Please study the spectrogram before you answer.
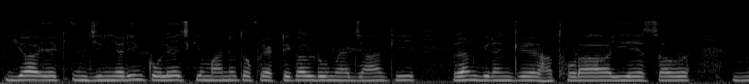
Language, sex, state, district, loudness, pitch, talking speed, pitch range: Hindi, male, Bihar, Madhepura, -37 LUFS, 190 Hz, 135 wpm, 185-195 Hz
